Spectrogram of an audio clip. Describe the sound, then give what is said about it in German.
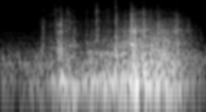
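A train compartment sliding door, closed by the conductor, rolls along its track in one continuous, rumbling swish lasting about two seconds, moderately loud, with no voices. “Der Schaffner schließt die Tür.”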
